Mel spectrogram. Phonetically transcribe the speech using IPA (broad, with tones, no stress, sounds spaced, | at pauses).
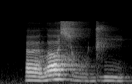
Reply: æ˨ l a˦ ʑ ɔ̤˨ d͡ʒ i˨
